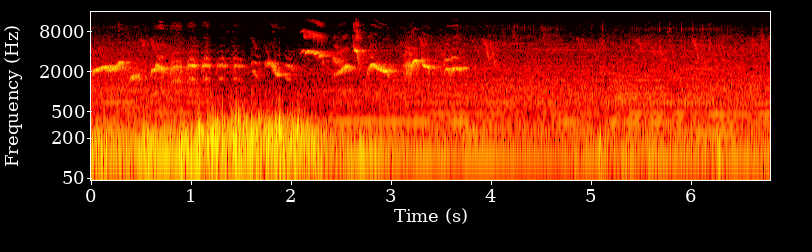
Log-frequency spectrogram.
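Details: Male common blackbird singing from a neighbour's roof in Lower Hutt, New Zealand, on a breezy late spring day; rich fluting warbled phrases around the first half, with a lawnmower droning underneath and a loud burst of low noise early on.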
